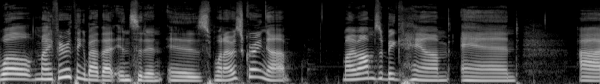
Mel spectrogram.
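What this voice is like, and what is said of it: Usual voice. Nothing is said of it.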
